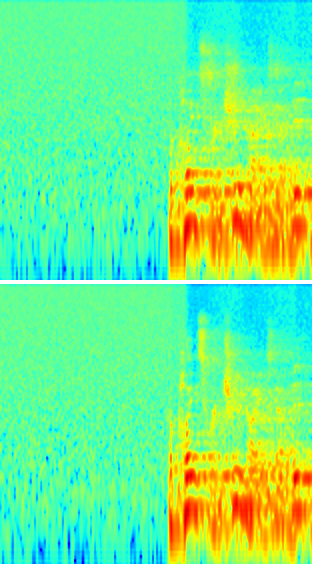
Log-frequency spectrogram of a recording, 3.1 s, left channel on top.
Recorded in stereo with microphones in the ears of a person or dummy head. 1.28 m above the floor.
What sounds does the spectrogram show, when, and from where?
1.7 s a man speaking: 60° right (ahead or behind), 1.5 m; by 3.0 s 5° right (ahead or behind), 2 m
